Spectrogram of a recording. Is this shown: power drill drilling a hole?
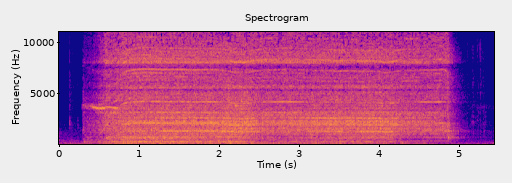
yes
